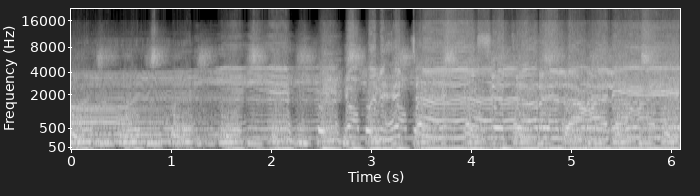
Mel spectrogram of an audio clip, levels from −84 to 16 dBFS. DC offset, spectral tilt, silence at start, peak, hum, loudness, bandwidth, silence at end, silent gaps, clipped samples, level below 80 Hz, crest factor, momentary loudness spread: 20%; -2.5 dB/octave; 0 s; 0 dBFS; none; -3 LUFS; over 20 kHz; 0 s; none; 10%; -30 dBFS; 6 dB; 5 LU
